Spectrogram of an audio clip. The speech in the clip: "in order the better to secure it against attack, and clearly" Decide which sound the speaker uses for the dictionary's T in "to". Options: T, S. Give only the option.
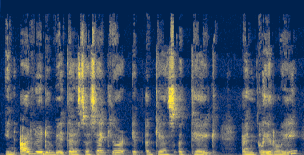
S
